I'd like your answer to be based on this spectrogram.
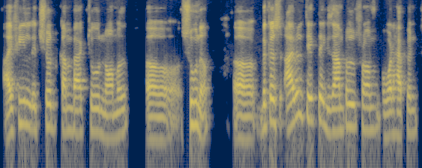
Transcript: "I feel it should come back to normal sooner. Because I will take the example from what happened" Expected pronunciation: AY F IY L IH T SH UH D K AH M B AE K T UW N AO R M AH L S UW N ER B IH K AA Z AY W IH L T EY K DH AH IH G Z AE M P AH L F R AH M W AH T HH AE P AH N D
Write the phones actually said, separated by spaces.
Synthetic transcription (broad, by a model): AY F IY L IH T SH UH D K AH M B AE K T UW N AO R M AH L S UW N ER B IH K AA Z AY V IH L T EY K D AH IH G Z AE M P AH L F R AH M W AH T HH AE P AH N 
